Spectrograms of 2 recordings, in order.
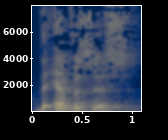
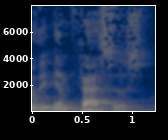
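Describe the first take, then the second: First: Said in the usual way. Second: "emphasis" as em-FASS-is, stress moved off the first syllable; misplaced stress. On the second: Shown as a demonstration. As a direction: playfully mispronounce "emphasis" as em-FASS-is. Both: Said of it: "is on the last syllable".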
